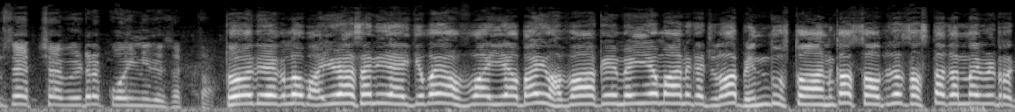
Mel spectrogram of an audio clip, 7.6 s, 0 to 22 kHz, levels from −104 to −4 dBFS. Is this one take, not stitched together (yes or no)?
yes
